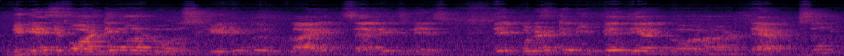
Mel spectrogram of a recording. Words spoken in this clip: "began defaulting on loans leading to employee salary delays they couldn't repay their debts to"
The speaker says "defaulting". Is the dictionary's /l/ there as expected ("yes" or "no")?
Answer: no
